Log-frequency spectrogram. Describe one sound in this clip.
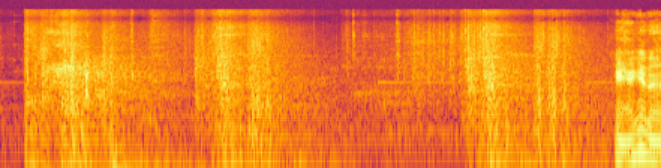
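Video game sound effects play.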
